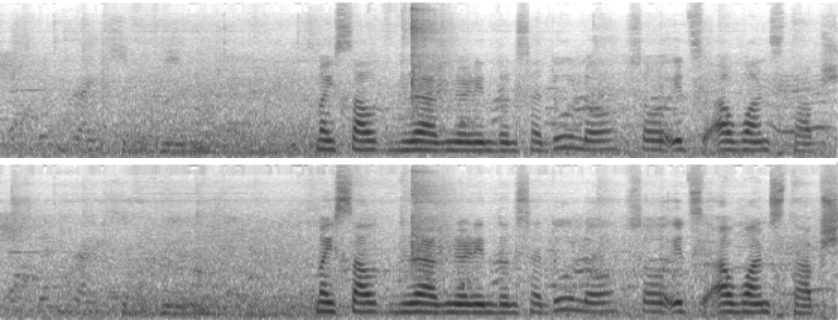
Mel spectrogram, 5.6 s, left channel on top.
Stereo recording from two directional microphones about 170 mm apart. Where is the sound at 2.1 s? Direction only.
5° right (ahead or behind).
